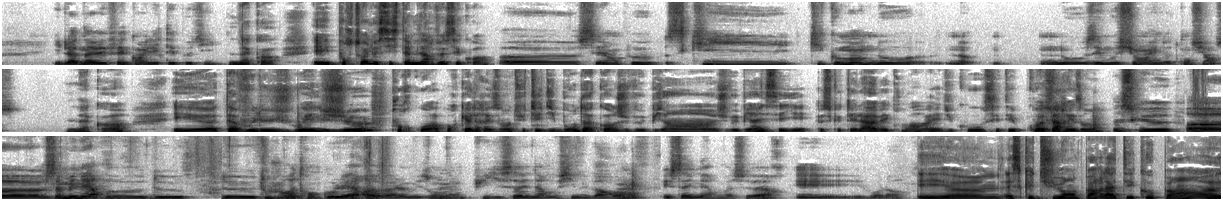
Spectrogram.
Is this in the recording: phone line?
no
